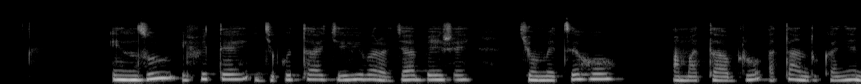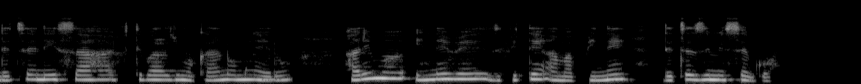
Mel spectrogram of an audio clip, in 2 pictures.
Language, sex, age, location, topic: Kinyarwanda, female, 36-49, Huye, health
